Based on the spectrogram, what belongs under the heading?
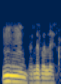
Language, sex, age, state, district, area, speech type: Assamese, male, 18-30, Assam, Tinsukia, rural, conversation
